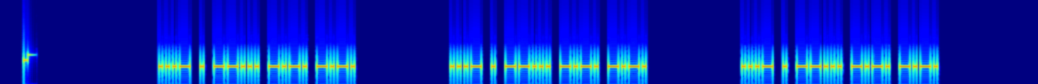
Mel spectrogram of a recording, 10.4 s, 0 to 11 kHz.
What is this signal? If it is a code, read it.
Morse code, heard as a keyed tone, about 34 wpm, 700 Hz. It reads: VE7CC VE7CC VE7CC
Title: Call Signs Repeated 2x - 35wpm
